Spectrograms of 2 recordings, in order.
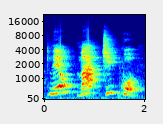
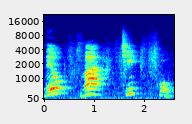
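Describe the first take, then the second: First: Pneumático said very slowly, syllables spaced pi-neu-má-ti-co. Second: Pneumático drawn out very slowly, pneu kept together; slow divided syllables. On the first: Teacher dividing pneumático into syllables for students, slow. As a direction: spell out pneumático slowly by sound. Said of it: "Olha lá". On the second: Teacher showing the split of Pneumático, very slow. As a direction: stretch Pneumático, syllables held apart. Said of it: "Dividiu em sílabas". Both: Shown as a demonstration.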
